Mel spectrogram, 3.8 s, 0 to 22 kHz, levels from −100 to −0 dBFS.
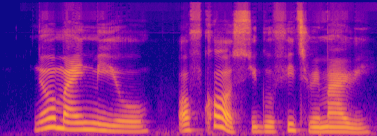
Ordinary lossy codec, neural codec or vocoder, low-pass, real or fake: none; none; none; real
